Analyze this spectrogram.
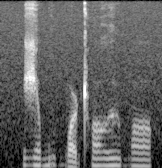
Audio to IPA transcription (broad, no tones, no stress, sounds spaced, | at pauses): ʒ ə b u b ɔ̰ ʈʰ ɔ ɣ ɯ b ɔ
